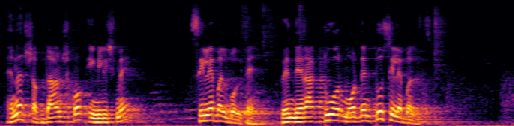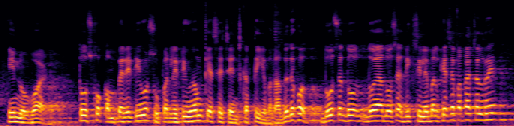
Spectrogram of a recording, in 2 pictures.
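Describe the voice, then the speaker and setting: Guy teaching grammar in class, fairly high lively voice, big echoey room. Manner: asks students questions and repeats words for them. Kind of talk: classroom lesson explaining grammar. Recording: echoey room with long reverb.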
